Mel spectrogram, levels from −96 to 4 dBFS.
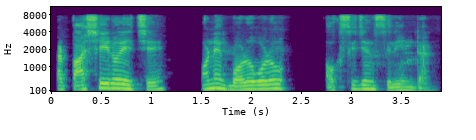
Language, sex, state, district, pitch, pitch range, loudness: Bengali, male, West Bengal, Dakshin Dinajpur, 150 Hz, 130-165 Hz, -14 LUFS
